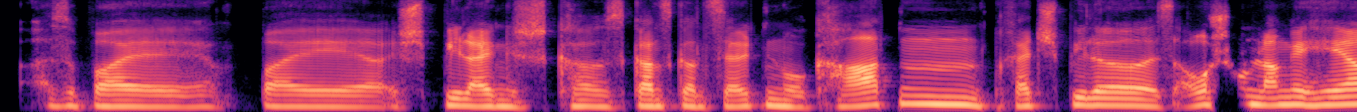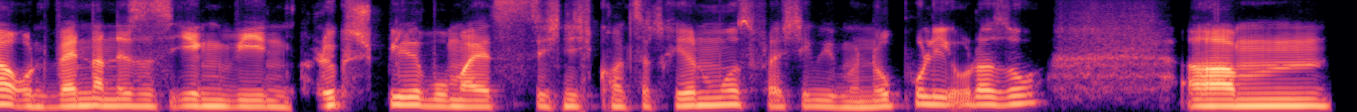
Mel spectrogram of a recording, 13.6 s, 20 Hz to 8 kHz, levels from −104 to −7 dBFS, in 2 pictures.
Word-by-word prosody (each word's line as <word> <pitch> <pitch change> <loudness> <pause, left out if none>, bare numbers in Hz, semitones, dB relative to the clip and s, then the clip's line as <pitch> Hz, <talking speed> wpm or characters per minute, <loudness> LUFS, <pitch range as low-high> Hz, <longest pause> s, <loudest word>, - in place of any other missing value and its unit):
Also, 135 0 -9
bei 115 -2 -1 0.2
bei 120 -2 -3
ich 110 - -6
spiele 140 -4 0
eigentlich 125 -3 0
Kas 120 -3 -5
ganz 125 0 +2
ganz 120 -3 -3
selten 130 +4 -2
nur 115 -4 -3
Karten, 155 +2 +2
Brettspiele 135 +2 0
ist 120 - -5
auch 150 +5 -1
schon 165 +2 -3
lange 150 +2 +3
her 155 +2 +5
und 120 -2 -5
wenn, 130 +2 +4
dann 135 -2 0
isses 125 -2 -2
irgendwie 125 -1 0
'n 115 -2 -7
Glücksspiel, 155 0 -1
wo 125 -1 -3
man 120 -1 +2
jetzt 120 - -3
sich 125 -2 -7
nicht 120 -2 -6
konzentrieren 120 +4 -4
muss, 155 +1 -1
vielleicht 120 +1 -9
irgendwie 120 -1 -7
Monopoly 125 +9 -3
oder 160 0 0
so. 175 +6 -4 0.7
Ähm, 130 +1 +6
130 Hz, 170 wpm, -24 LUFS, 120-145 Hz, 0.7 s, Ähm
